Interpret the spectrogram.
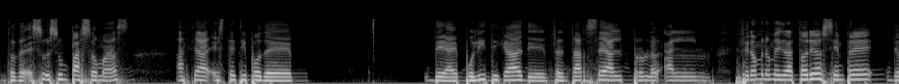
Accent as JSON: {"language": "Spanish", "country": "Italy", "second_language": "Spanish", "moved": "yes", "said": "yo misma soy italiana y me he movido de mi país, me he ido a otro país."}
